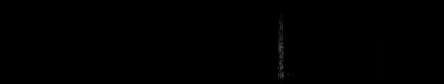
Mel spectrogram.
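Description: Trading-card pack being opened by hand: a brief tearing rustle about three seconds in and a softer one just before the end, otherwise near silence.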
